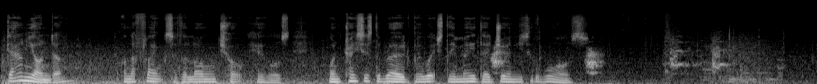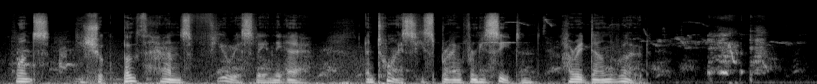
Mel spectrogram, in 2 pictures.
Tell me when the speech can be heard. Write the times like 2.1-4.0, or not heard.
0.0-5.9, 8.2-14.7.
